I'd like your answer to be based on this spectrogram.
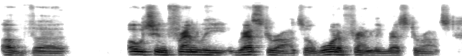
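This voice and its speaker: A man with a Brooklyn accent talks at a moderate pace. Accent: Brooklyn accent, brusque. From Brooklyn, New York. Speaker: zero waste reviewer giving feedback. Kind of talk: class feedback on a video call. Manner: halting, many fillers.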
